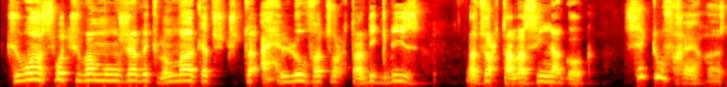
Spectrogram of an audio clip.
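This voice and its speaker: Heated and repeating himself, a man on a live stream rants in a high, husky voice, switching between French, Arabic and Kabyle.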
